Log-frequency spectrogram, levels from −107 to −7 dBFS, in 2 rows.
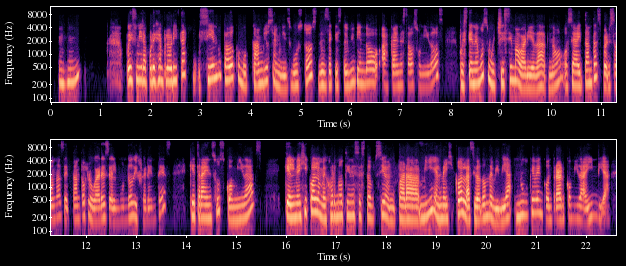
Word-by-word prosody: Ujú. 230 Hz, +7 st, -2 dB, 0.9 s
Pues 245 Hz, +1 st, +4 dB
mira, 255 Hz, -2 st, +2 dB
por 235 Hz, +2 st, +2 dB
ejemplo, 245 Hz, -1 st, +3 dB
ahorita, 255 Hz, +9 st, +2 dB, 0.3 s
sí 265 Hz, 0 st, 0 dB
he -, -, +4 dB
notado 290 Hz, -3 st, +3 dB
como 250 Hz, -, -3 dB
cambios 215 Hz, +7 st, -2 dB
en 205 Hz, -6 st, -3 dB
mis 160 Hz, +2 st, -4 dB
gustos, 200 Hz, -, -1 dB
desde 200 Hz, 0 st, -1 dB
que 190 Hz, -, -5 dB
estoy 190 Hz, 0 st, -4 dB
viviendo 220 Hz, +1 st, -2 dB
acá 190 Hz, -2 st, -1 dB
en 190 Hz, -, -8 dB
Estados 200 Hz, 0 st, -6 dB
Unidos, 190 Hz, -, -7 dB, 0.3 s
pues 195 Hz, -3 st, -3 dB
tenemos 220 Hz, +10 st, +2 dB
muchísima 230 Hz, +3 st, 0 dB
variedad, 170 Hz, +2 st, +2 dB
¿no? 195 Hz, +10 st, -4 dB
O 290 Hz, -, -5 dB
sea, 200 Hz, +1 st, +1 dB
hay 190 Hz, 0 st, +3 dB
tantas 225 Hz, +10 st, 0 dB
personas, 185 Hz, +4 st, -2 dB
de 180 Hz, -, -3 dB
tantos 190 Hz, +5 st, -6 dB
lugares 190 Hz, +1 st, +1 dB
del 170 Hz, -3 st, -3 dB
mundo, 180 Hz, +5 st, -7 dB
diferentes, 190 Hz, -, -8 dB, 0.4 s
que 220 Hz, -, +3 dB
traen 200 Hz, -1 st, +2 dB
sus 285 Hz, +8 st, -6 dB
comidas, 190 Hz, -, -1 dB, 0.6 s
que 225 Hz, -, +8 dB
el 205 Hz, 0 st, +6 dB
México, 235 Hz, +7 st, +3 dB
a -, -, +8 dB
lo 270 Hz, -2 st, +4 dB
mejor, 210 Hz, +2 st, -1 dB
no 225 Hz, +1 st, -1 dB
tienes 225 Hz, 0 st, -4 dB
esta 205 Hz, -2 st, -2 dB
opción. 190 Hz, -2 st, -3 dB
Para 185 Hz, -1 st, +5 dB
mí, 245 Hz, +10 st, -1 dB
en 195 Hz, -4 st, 0 dB
México, 195 Hz, +6 st, +3 dB
la 235 Hz, -8 st, +6 dB
ciudad 180 Hz, -1 st, +2 dB
donde 205 Hz, +1 st, 0 dB
vivía, 170 Hz, +5 st, +1 dB
nunca 230 Hz, +4 st, -3 dB
iba 260 Hz, -, +1 dB
a -, -, +1 dB
encontrar 185 Hz, -5 st, +3 dB
comida 195 Hz, -3 st, -3 dB
india, 200 Hz, +2 st, -5 dB
205 Hz, 175 wpm, -24 LUFS, 185-235 Hz, 0.9 s, que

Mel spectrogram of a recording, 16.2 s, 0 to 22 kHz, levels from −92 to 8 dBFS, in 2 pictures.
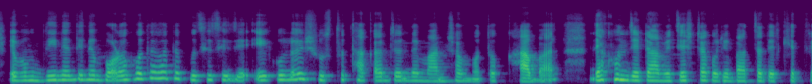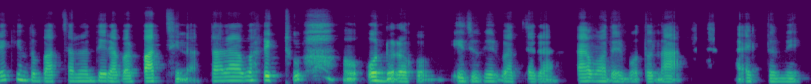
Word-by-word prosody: এবং 190 Hz, +1 st, -1 dB, 0.2 s
দিনে, 210 Hz, +1 st, +3 dB
দিনে 220 Hz, 0 st, +1 dB
বড় 200 Hz, -, +3 dB
হতে, 265 Hz, +2 st, +2 dB
হতে 290 Hz, -1 st, 0 dB
বুঝেছি 210 Hz, 0 st, -2 dB
যে, -, -, -1 dB, 0.2 s
এগুলোই 220 Hz, +4 st, +2 dB
সুস্থ 205 Hz, -2 st, -4 dB, 0.2 s
থাকার 180 Hz, -, -2 dB
জন্য 185 Hz, -1 st, -1 dB, 0.2 s
মানসম্মত 85 Hz, -, -4 dB, 0.3 s
খাবার। 145 Hz, +7 st, +2 dB, 0.4 s
দেখুন 215 Hz, +4 st, +5 dB
যেটা 190 Hz, 0 st, +3 dB
আমি 170 Hz, 0 st, 0 dB
চেষ্টা 190 Hz, +1 st, +1 dB
করি 175 Hz, 0 st, 0 dB
বাচ্চাদের 170 Hz, 0 st, -1 dB
ক্ষেত্রে। 195 Hz, -, -5 dB
কিন্তু 200 Hz, -6 st, 0 dB
বাচ্চারা 155 Hz, +2 st, -1 dB
দের 165 Hz, -1 st, +4 dB
আবার 140 Hz, -, 0 dB
পারছি 155 Hz, 0 st, +6 dB
না -, -, -9 dB, 0.2 s
তারা 175 Hz, +2 st, +2 dB
আবার 195 Hz, +2 st, 0 dB
একটু 205 Hz, 0 st, -12 dB, 0.5 s
অ -, -, +3 dB, 0.2 s
অন্যরকম। 150 Hz, -3 st, +5 dB, 0.3 s
এ -, -, +3 dB
যুগের 155 Hz, -2 st, -2 dB
বাচ্চারা 140 Hz, -1 st, -3 dB, 0.4 s
আমাদের 160 Hz, -3 st, -1 dB
মতো -, -, -6 dB
না -, -, +2 dB, 0.8 s
একদমই। 140 Hz, -1 st, -4 dB
180 Hz, 145 wpm, -25 LUFS, 155-205 Hz, 0.8 s, পারছি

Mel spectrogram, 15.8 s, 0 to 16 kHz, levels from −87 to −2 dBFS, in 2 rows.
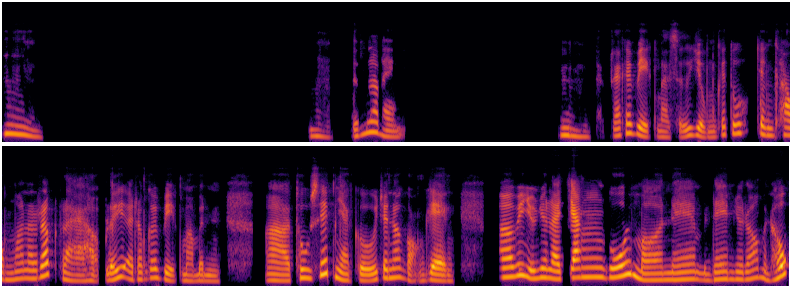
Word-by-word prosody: Ừm. 210 Hz, -10 st, -4 dB, 2.7 s
Ừm. 170 Hz, 0 st, -9 dB, 0.3 s
Đúng 205 Hz, +9 st, -6 dB
đó 270 Hz, 0 st, 0 dB
bạn. 150 Hz, -2 st, -8 dB, 1.6 s
Ừm. 170 Hz, -6 st, -6 dB
Thật -, -, -24 dB
ra 175 Hz, 0 st, -5 dB
cái 240 Hz, +4 st, -1 dB
việc 175 Hz, -8 st, 0 dB
mà 145 Hz, -1 st, -9 dB
sử 145 Hz, +3 st, -8 dB
dụng 145 Hz, -7 st, -3 dB
cái 205 Hz, -, -6 dB
túi 235 Hz, +2 st, -1 dB
hút -, -, -18 dB
chân 205 Hz, -5 st, -2 dB
không 190 Hz, 0 st, -3 dB
á, 205 Hz, -, -2 dB
nó 210 Hz, 0 st, -1 dB
rất 285 Hz, -7 st, +2 dB
là 150 Hz, -5 st, -2 dB
hợp 155 Hz, +1 st, -6 dB
lý 180 Hz, +9 st, +2 dB
ở 200 Hz, -, 0 dB
trong 185 Hz, +1 st, -5 dB
cái 225 Hz, 0 st, -1 dB
việc 170 Hz, -8 st, 0 dB
mà 150 Hz, -1 st, -5 dB
mình, 145 Hz, -1 st, -6 dB, 0.4 s
ờ, 160 Hz, -2 st, +1 dB
thu 225 Hz, -1 st, +1 dB
xếp 320 Hz, +9 st, +4 dB
nhà 180 Hz, -7 st, +2 dB
cửa 160 Hz, +1 st, +2 dB
cho 225 Hz, -, +1 dB
nó 235 Hz, +1 st, +1 dB
gọn -, -, -6 dB
gàng. 155 Hz, -4 st, +4 dB, 0.4 s
Ơ, 245 Hz, +1 st, +5 dB
ví 290 Hz, 0 st, +4 dB
dụ 215 Hz, -5 st, +4 dB
như 235 Hz, +2 st, +2 dB
là 200 Hz, -3 st, +5 dB
chăn, 245 Hz, +1 st, +5 dB
gối, 260 Hz, +7 st, +6 dB
mền 170 Hz, +1 st, 0 dB
nè, 185 Hz, +2 st, -1 dB
mình 170 Hz, -3 st, -7 dB
đem 190 Hz, +1 st, -1 dB
vô 190 Hz, -, -1 dB
đó 205 Hz, +4 st, -2 dB
mình 200 Hz, -7 st, -5 dB
hút, 265 Hz, -, +6 dB
190 Hz, 205 wpm, -24 LUFS, 165-230 Hz, 2.7 s, gối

